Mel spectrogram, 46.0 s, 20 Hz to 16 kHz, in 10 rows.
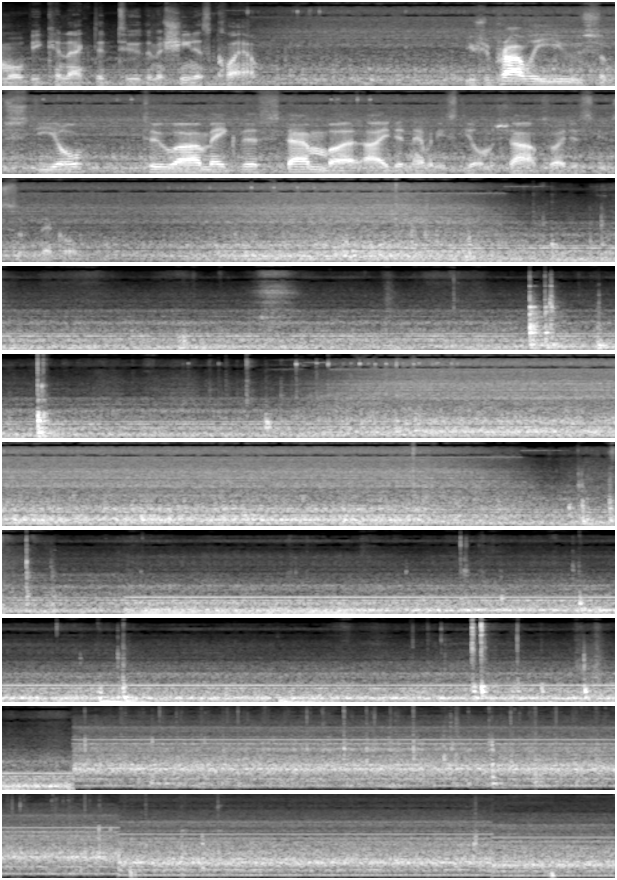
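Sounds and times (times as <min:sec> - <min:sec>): metal lathe running: 0:01.9 - 0:13.2, 0:20.6 - 0:27.0, 0:37.3 - 0:45.9
tool bit cutting rod hiss: 0:02.1 - 0:13.0.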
